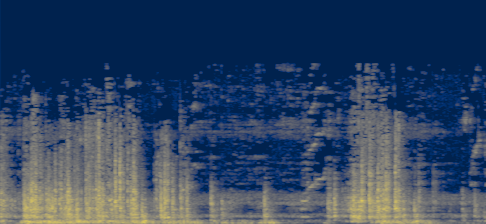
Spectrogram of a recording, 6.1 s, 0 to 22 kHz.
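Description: JCB 3DX backhoe loader's diesel engine running under load while the backhoe arm works, the noise surging louder at the start and again near the end.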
